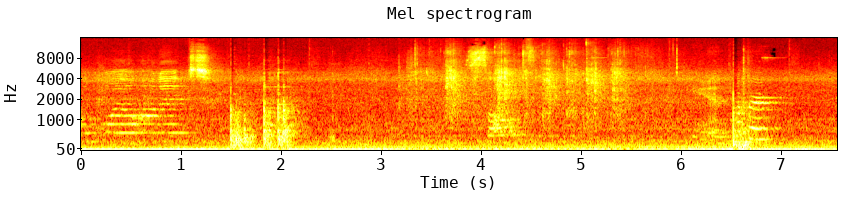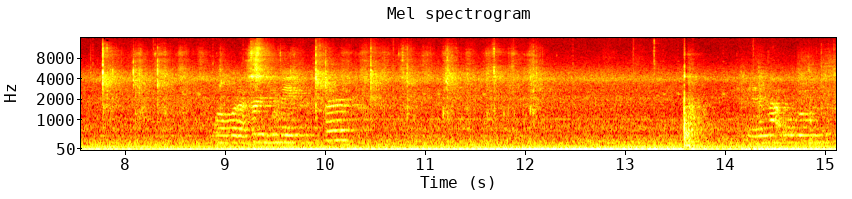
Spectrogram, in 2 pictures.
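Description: Steady low hum running throughout, with a few short stretches of indistinct voice and several sharp knocks.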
